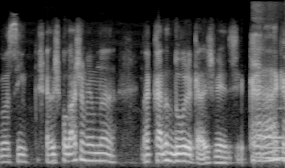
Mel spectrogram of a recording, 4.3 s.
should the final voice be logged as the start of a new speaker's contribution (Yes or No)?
Yes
